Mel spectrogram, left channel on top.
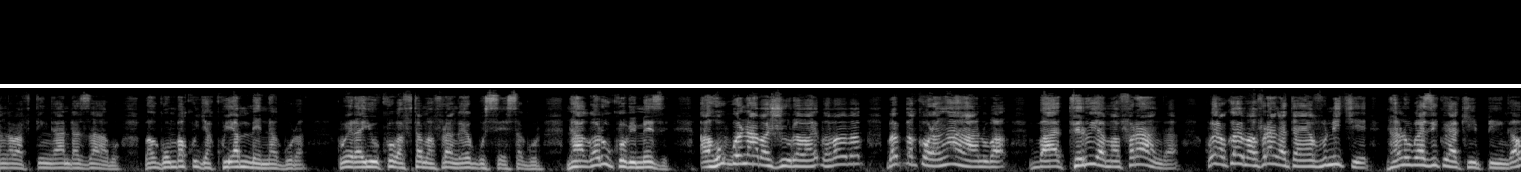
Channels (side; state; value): left; silent; digital silence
